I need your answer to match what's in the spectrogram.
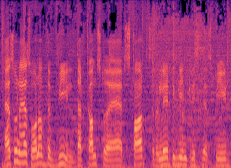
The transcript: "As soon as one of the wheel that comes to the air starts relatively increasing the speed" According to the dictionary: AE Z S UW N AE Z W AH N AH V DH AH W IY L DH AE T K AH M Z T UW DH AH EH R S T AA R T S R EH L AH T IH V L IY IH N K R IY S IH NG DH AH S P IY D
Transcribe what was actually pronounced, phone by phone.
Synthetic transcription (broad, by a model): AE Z S UW N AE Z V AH N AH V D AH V IY L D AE T K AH M S T UW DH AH EH R S T AA R T S R EH L AH T IH V L IY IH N K R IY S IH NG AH S P IY D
